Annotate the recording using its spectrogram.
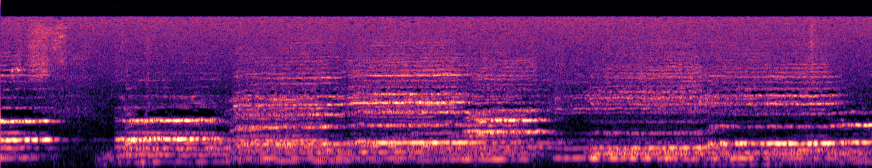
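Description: Mixed choir of men and women singing slow, sustained chords, breaking off briefly a little under a second in and then coming back in.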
